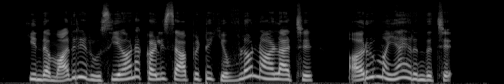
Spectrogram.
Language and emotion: Tamil, happy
